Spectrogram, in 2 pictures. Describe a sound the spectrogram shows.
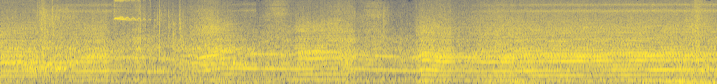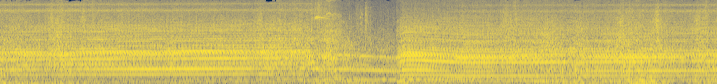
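A car engine roars at high revs, its pitch climbing and dropping sharply with each gear change.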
